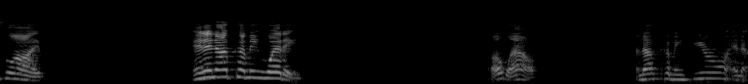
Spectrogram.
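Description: A woman speaks close by, calmly and expressively, in short bursts with pauses.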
